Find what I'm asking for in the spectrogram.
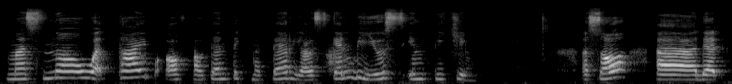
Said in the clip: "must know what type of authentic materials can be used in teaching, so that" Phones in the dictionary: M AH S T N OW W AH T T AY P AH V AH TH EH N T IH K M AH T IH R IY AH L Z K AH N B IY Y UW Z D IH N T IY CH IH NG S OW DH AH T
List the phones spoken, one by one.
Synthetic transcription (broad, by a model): M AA S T N OW W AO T T AY P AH F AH T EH N T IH K M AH T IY R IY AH L S K AH N B IY Y UW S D IH N T IY CH IH NG S OW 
